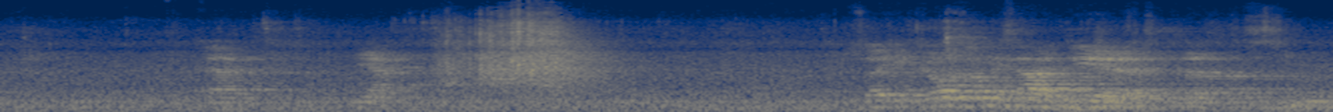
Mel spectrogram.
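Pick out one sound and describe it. A middle-aged man answers calmly through a microphone.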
